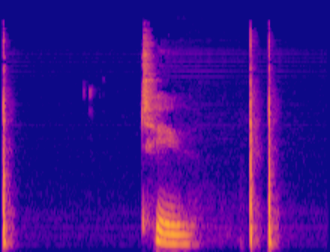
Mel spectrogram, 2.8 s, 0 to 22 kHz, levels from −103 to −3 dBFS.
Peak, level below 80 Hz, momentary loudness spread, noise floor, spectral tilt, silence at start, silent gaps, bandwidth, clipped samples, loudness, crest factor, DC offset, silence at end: -8 dBFS; -72 dBFS; 12 LU; -83 dBFS; -4.5 dB/octave; 0.05 s; none; 16 kHz; under 0.1%; -31 LUFS; 24 dB; under 0.1%; 0.45 s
